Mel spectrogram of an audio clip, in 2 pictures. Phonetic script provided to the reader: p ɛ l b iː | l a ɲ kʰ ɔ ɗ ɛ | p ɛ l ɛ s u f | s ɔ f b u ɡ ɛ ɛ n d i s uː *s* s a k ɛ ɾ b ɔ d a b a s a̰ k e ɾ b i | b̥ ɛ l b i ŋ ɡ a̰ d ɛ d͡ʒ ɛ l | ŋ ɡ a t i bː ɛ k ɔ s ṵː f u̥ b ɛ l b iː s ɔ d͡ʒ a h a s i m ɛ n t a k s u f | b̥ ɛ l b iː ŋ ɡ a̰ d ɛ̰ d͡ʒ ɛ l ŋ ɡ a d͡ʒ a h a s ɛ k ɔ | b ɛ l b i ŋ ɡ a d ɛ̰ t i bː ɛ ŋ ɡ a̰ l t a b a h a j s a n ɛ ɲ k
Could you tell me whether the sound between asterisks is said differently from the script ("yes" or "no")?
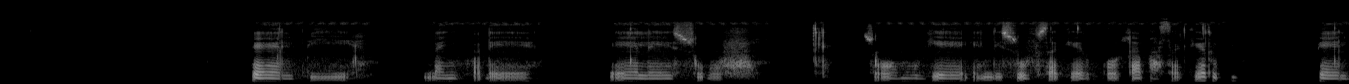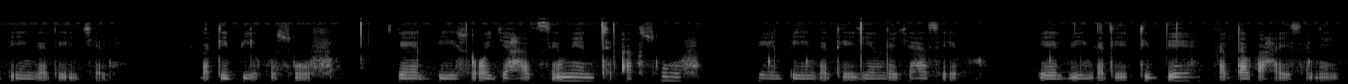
yes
